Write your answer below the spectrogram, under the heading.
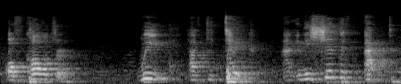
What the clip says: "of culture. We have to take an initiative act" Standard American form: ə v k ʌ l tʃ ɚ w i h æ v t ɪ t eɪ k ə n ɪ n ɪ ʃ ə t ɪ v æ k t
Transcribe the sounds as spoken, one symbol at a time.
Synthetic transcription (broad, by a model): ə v k ʌ l tʃ ɚ w i h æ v t ɪ t eɪ k ə n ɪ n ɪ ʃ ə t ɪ b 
